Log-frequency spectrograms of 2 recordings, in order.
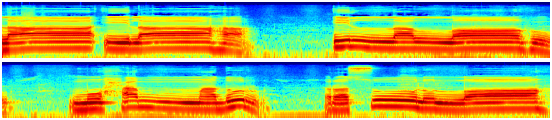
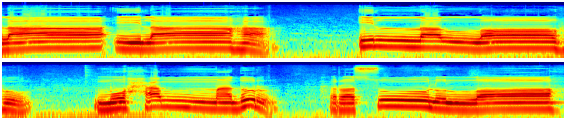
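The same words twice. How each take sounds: Both takes have the same delivery.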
